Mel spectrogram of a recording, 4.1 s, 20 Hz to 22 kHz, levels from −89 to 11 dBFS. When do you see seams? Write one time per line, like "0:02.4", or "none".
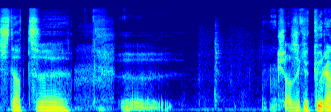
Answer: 0:01.4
